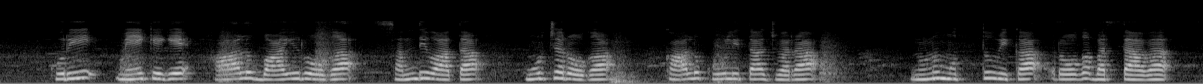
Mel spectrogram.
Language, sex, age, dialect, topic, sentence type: Kannada, female, 31-35, Central, agriculture, statement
